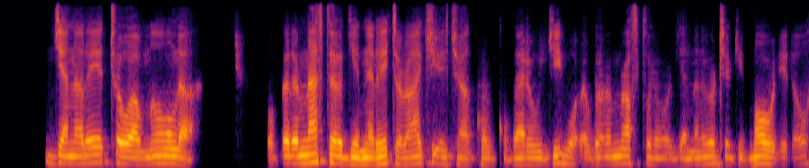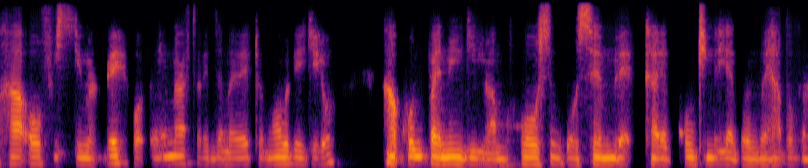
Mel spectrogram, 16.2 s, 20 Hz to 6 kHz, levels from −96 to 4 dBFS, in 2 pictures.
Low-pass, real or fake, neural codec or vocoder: 5.4 kHz; fake; codec, 16 kHz, 0.5 kbps, X-Codec, HuBERT features, trained on general audio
